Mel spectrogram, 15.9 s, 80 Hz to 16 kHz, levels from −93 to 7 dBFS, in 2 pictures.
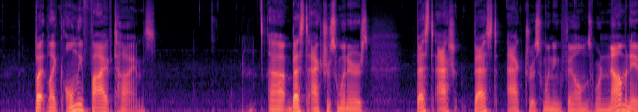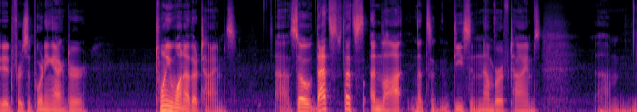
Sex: male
